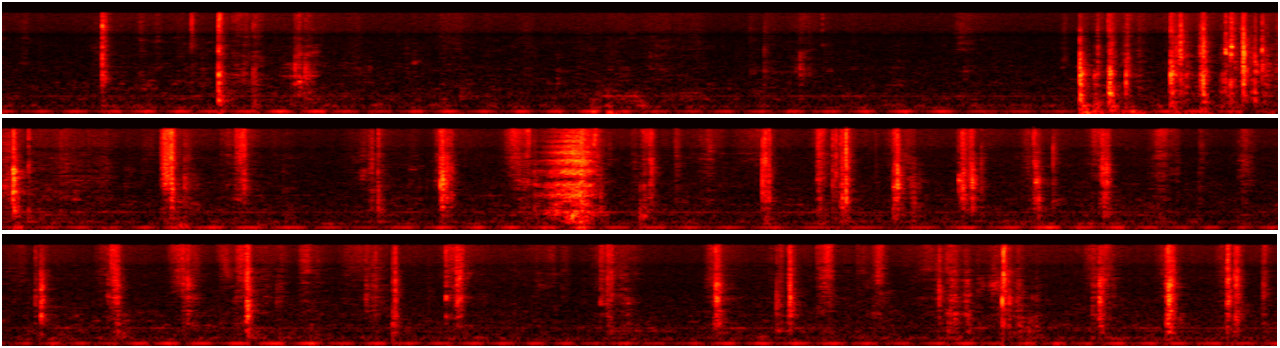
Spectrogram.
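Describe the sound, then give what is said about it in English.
Tarot cards being shuffled for a love reading, a steady run of crisp clicks and soft flutters that grows busier partway through, with a faint low hum underneath and no voices. “Alright, so right now I'm just shuffling.”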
